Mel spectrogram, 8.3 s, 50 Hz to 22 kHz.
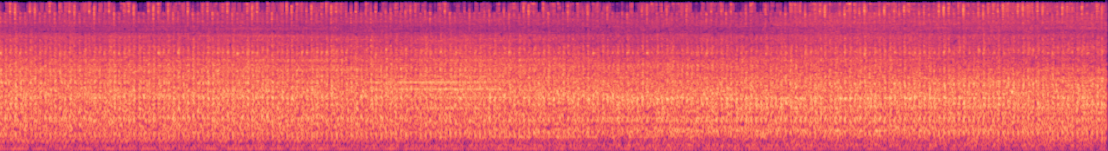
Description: So hört sich der W204 Motor an wenn alles okay ist. Zuvor wurde die Steuerkette gewechselt.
